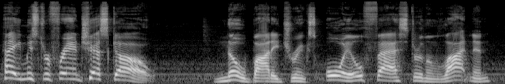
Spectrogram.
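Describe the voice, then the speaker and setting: A man's voice: on the high side, big pitch swings, unhurried, fairly bright tone, a little hiss or hum, pitched above the performer's own voice. A man voicing a folksy, loyal tow truck buddy in a children's storybook. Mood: challenging. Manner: folksy, egging on.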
